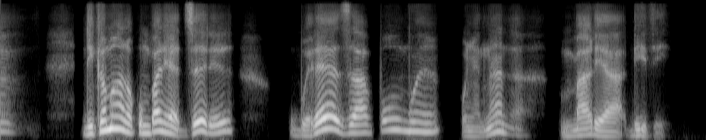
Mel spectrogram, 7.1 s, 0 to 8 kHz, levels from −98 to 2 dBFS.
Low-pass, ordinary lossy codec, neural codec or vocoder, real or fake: 7.2 kHz; Opus, 64 kbps; codec, 16 kHz, about 1 kbps, DyCAST, with the encoder's durations; fake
